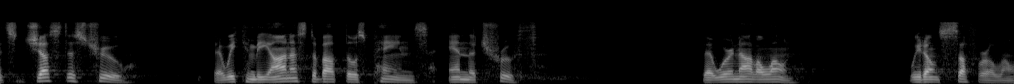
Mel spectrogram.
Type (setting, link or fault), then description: setting, large echoing room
